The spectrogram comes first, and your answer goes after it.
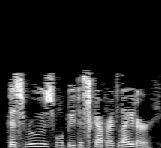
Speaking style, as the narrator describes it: cheerfully explained

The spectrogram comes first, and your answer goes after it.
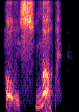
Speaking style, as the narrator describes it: Matt exclaimed

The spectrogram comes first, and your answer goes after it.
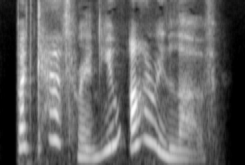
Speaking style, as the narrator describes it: Hilbery could not help exclaiming

